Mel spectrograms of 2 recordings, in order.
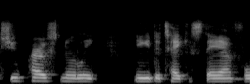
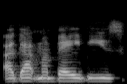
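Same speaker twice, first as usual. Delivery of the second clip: normal talking voice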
